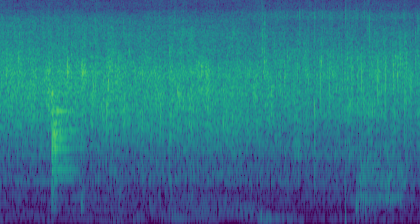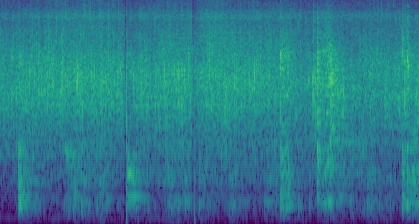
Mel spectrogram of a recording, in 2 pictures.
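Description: Chopped tomatoes, shallots, garlic and dried red chillies frying with a steady sizzle in an aluminium kadai, stirred with a perforated metal spatula that scrapes and taps against the pan every so often.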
